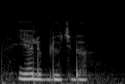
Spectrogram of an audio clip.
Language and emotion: Russian, neutral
